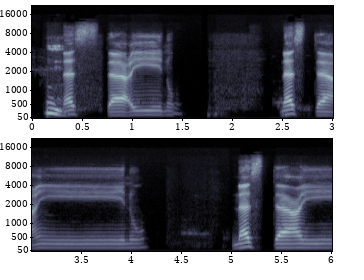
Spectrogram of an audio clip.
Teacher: boleh pilih 3 lagi qasr, tawassut, isba' 2, 4, 6 beserta ismam.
